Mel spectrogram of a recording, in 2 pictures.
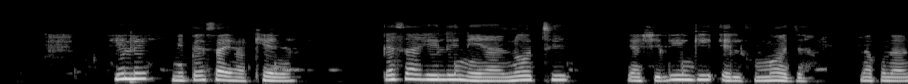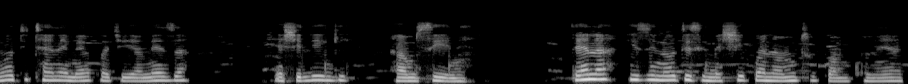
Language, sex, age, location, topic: Swahili, female, 36-49, Nakuru, finance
